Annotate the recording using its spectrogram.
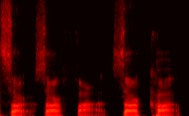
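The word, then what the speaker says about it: Sarcófago: And how do you pronounce that? Sarcafago.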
